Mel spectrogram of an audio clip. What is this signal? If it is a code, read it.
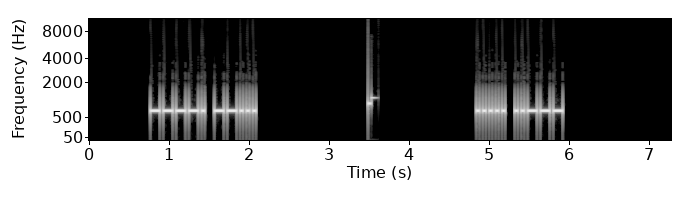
Morse code, heard as a keyed tone, about 30 wpm, 700 Hz. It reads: 97 52
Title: Numbers - 2-Digit 30wpm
